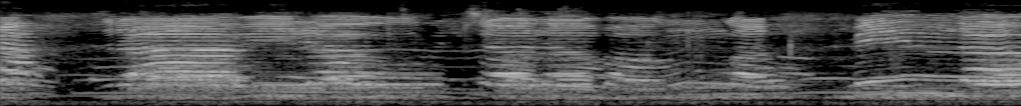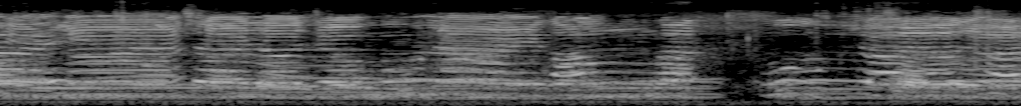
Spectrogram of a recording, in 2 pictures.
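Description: A group of children singing together, in sung phrases broken by brief pauses for breath.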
